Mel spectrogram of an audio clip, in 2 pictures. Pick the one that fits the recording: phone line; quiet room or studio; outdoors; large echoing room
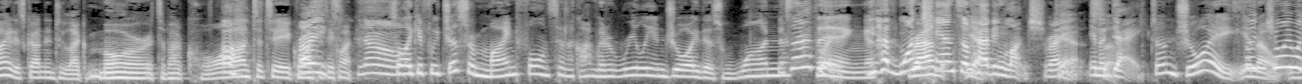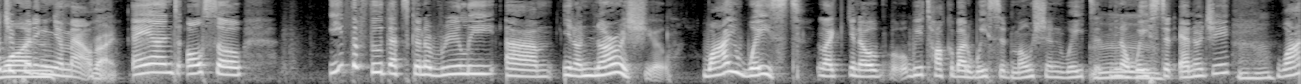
quiet room or studio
